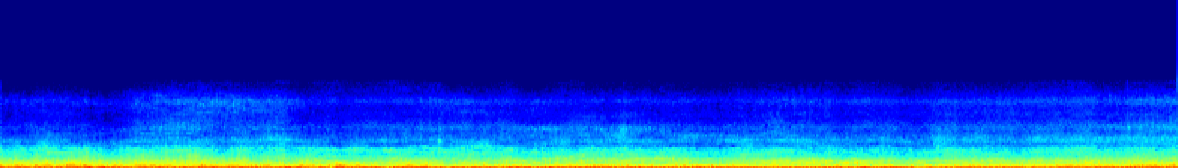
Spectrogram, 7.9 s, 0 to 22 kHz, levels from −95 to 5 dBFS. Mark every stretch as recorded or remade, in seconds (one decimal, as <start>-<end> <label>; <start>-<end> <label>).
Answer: 0.0-2.1 recorded; 2.1-3.9 remade; 3.9-5.5 recorded; 5.5-7.3 remade; 7.3-7.9 recorded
